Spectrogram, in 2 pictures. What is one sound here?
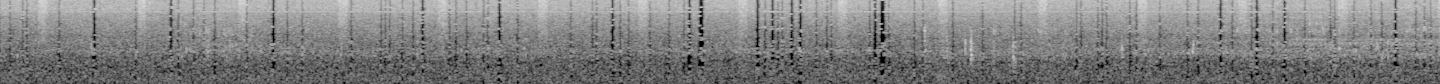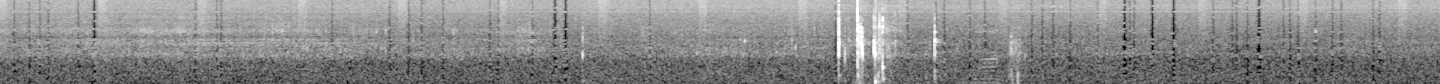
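River water rushes and splashes steadily around a kayak.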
